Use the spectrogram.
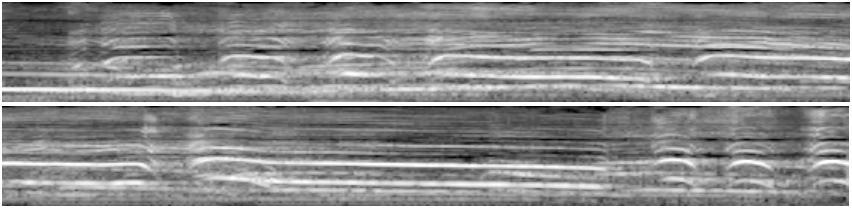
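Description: A live crowd imitates crying dogs with long, wavering howls that come out more like wolves, many voices overlapping in sliding pitches throughout, with a brief cheer near the end.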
